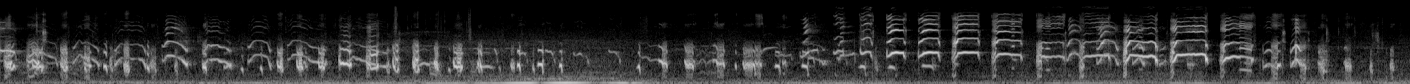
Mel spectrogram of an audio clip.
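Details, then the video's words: Newborn puppies suckling their mother's milk in the stupa of a pagoda in Siem Reap, Cambodia, hungry and trying to feed; a dense stream of high, arching whimpers and squeaks from several pups overlapping, with a low rumble beneath. "Amazing puppies sucking mom milk that is natural feeding"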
